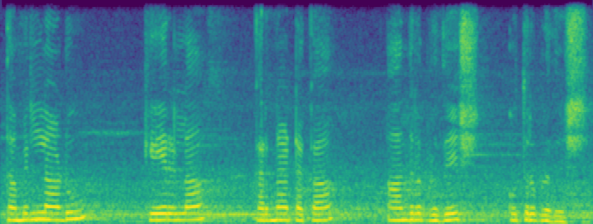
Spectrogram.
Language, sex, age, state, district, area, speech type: Sanskrit, female, 45-60, Tamil Nadu, Chennai, urban, spontaneous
